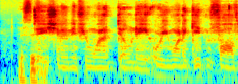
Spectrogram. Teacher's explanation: It's not steady stream. There seems to be bursts of energy.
